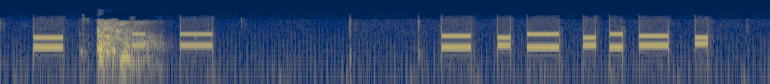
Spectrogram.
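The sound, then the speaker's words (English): Nine touch-tone keypad beeps ring out clearly as a phone dials Vonage, two early and widely spaced, then a quick irregular burst of seven. A short clattery handling noise interrupts near the start, with no talking. “Yeah, let's give Vonage a call here.”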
